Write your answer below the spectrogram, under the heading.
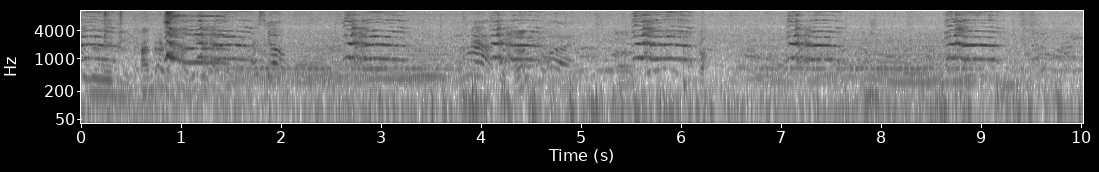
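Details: Lemurs at Jacksonville zoo making funny noises: harsh, nasal squawking calls repeated roughly every one to two seconds, with people's voices in the background.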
